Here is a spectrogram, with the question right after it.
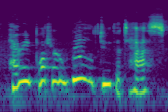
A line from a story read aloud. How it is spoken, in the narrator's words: squeaked the elf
